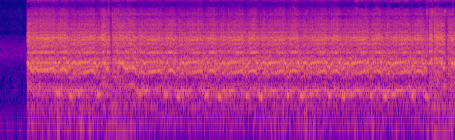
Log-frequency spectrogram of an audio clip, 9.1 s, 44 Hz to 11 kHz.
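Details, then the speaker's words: Michigan 35A wheel loader, Continental six-cylinder gas engine after years sitting, fed through a mechanical primer bulb (original fuel pump missing, electric pump not working): catches and runs rough with uneven firing, never a clean idle; fuel starvation, carb bowl full of particles. "we got the uh fuel line hooked up to a mechanical primer bulb cu the original pump's missing and the electric pump does not seem to work"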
